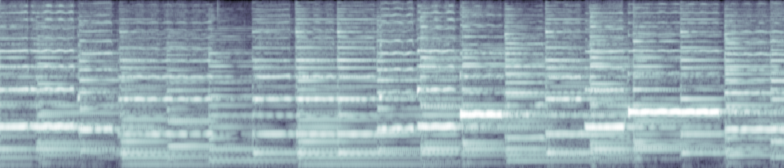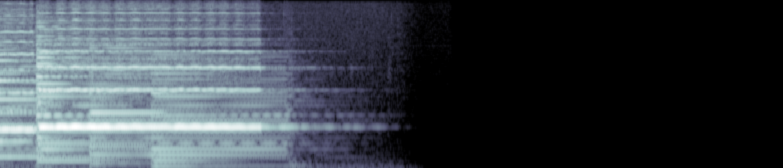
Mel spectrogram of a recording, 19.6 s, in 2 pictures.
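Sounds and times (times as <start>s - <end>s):
solo music: 0.0s - 14.4s.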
